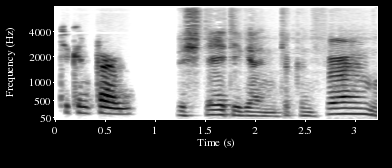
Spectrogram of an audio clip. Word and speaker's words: bestätigen: Bestätigen, to confirm. Bestätigen, to confirm, with a sh because of the st.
